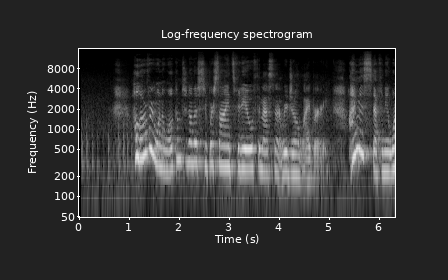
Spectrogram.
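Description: A woman speaks calmly and clearly to a nearby microphone.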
